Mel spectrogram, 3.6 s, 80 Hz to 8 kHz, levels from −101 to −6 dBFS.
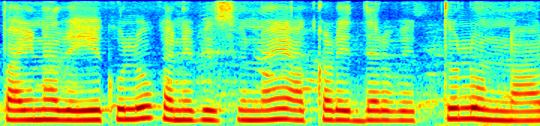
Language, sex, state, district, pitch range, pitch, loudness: Telugu, female, Telangana, Komaram Bheem, 220-235 Hz, 225 Hz, -14 LUFS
